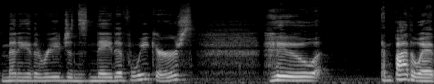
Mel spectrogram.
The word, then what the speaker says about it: Uyghurs: of the region's native Uyghurs, who, and by the way, that's spelled Uigurs, and it is pronounced that way, who represent Beijing's heavy-handed rule.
